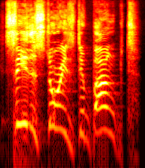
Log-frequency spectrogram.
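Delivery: high sneering gloat "See, the story's debunked"; mocking gloat. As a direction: mimic a smug gloating opponent, pitched high.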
